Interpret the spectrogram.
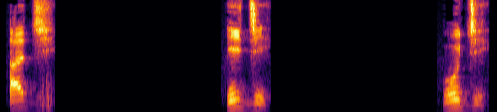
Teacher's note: நாவின் நடுப்பகுதி மேல் முரசை தொடும்போது ஒலிக்கப் பெறுகின்றது.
